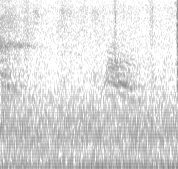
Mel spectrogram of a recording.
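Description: A big cat named Cyrus gives a single short, low meow-like growl at close range, heavy and rough in tone, with no other sound or talk around it.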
